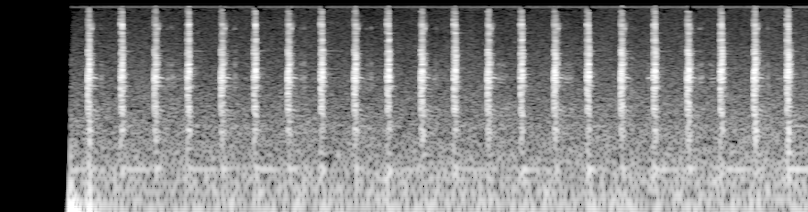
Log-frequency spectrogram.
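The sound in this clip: A clock ticks as a quiz countdown timer, with many sharp, evenly spaced ticks at a brisk, steady rhythm. The ticking is fairly quiet and heard alone, with no voices.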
